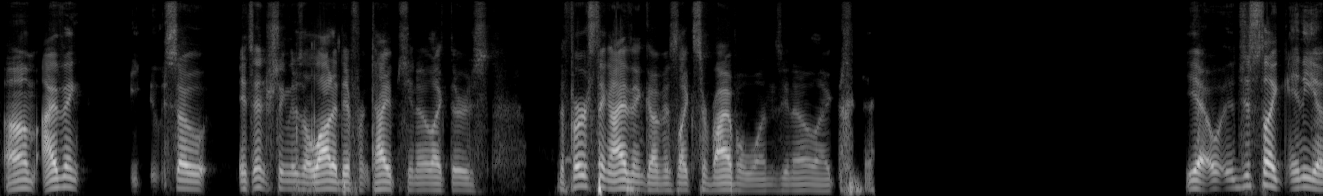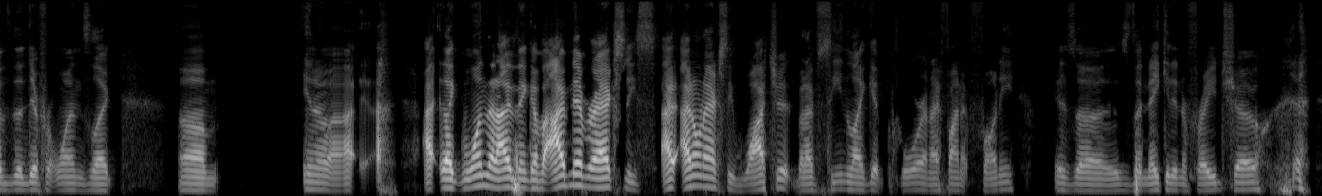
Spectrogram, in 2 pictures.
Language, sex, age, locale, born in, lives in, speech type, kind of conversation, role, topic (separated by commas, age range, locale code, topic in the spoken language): English, male, 18-19, en-US, United States, United States, conversation, unstructured, none, Why do you think reality TV has become such a big part of our culture?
